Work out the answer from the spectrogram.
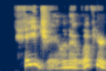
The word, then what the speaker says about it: Jaylan: Is it Jaylan? Well, it's Jaylan, but every American I know says Jaylan. I think because there are Jaylans in America, a lot of them.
